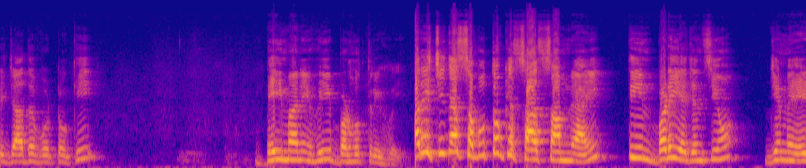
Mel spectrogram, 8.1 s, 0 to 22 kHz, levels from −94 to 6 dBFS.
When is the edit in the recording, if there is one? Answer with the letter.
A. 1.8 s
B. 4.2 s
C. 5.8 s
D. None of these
B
